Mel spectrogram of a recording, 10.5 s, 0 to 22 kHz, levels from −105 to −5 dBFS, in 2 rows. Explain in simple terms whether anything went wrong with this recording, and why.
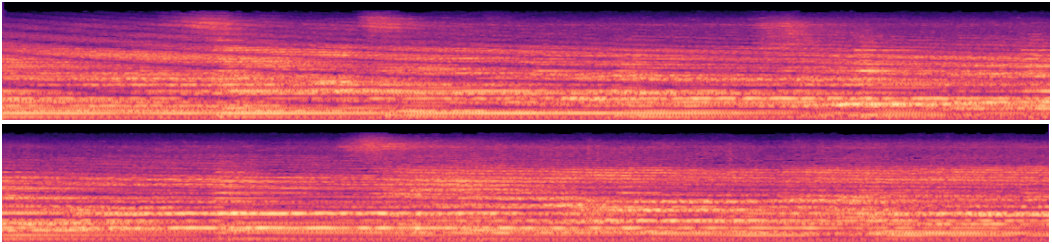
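Something did go wrong. The two channels are drifting apart for the whole clip. They were likely recorded on devices whose clocks ran slightly differently. One side slowly falls behind, ending about 3 ms late. Played together, this gives a slow, swirling flanging sound.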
